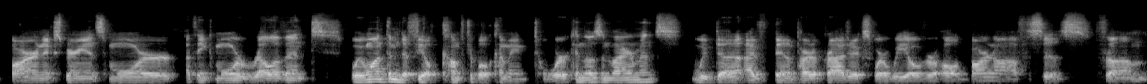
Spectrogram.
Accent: American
